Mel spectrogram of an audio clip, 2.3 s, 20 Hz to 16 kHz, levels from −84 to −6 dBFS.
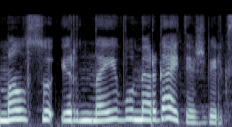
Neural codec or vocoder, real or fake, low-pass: vocoder, 22.05 kHz, 80 mel bands, WaveNeXt; fake; 9.9 kHz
